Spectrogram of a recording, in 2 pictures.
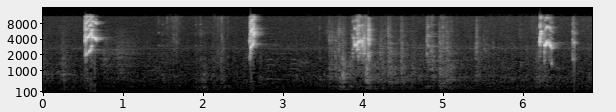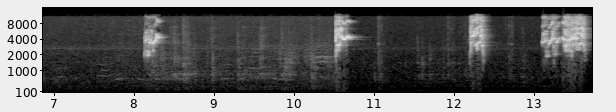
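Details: Rosy-faced lovebird giving about eight shrill chirps, roughly every one and a half to two seconds, ending in a denser burst, with faint rustling in between.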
